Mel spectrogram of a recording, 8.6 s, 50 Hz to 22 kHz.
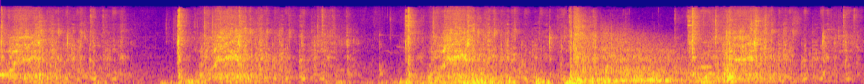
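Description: Recoil pull-start of a Hayter Spirit 41 petrol lawnmower, yanked about five times in a row, a second or two per pull. The engine turns over on each pull but never fires: a complete no-start.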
